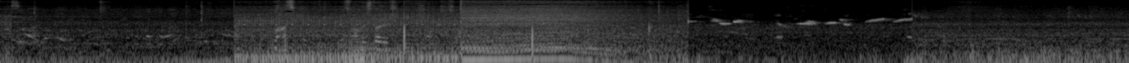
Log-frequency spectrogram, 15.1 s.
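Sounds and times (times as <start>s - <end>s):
low traffic hum: 0.0s - 15.0s
small birds chirping: 8.8s - 12.5s.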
